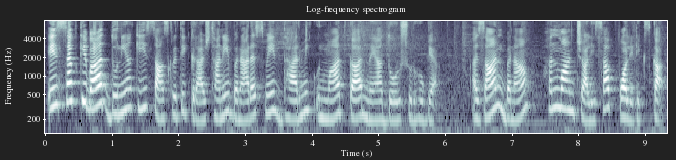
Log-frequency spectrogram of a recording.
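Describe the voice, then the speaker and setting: A woman's voice: fairly high pitch, animated, normal speed. A woman presenting a scripted news report in an earnest, rhetorical manner. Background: background music.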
